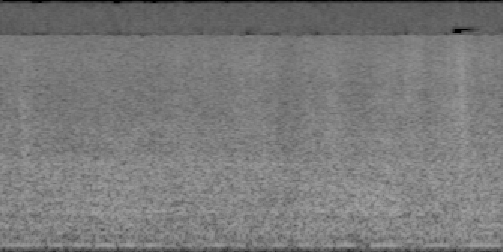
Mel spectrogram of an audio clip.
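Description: Steady low rumbling noise with a hiss above it, unbroken and without strokes or tones.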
